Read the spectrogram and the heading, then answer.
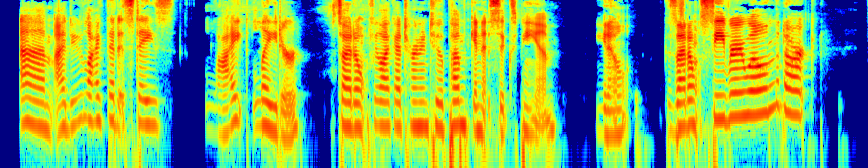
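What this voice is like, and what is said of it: Stronger Southern US accent. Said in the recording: “I think you just showed a little bit more southern accent there”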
